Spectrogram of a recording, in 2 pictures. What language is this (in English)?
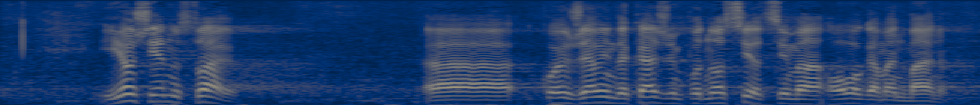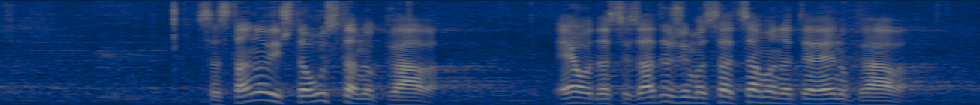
Serbian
